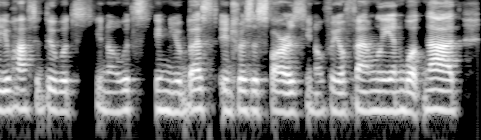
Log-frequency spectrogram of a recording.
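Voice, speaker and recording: A woman's very deep, low-pitched voice comes through over a quiet background. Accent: Polish. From Poland. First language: Polish. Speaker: women's basketball head coach. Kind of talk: podcast interview. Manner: talkative.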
